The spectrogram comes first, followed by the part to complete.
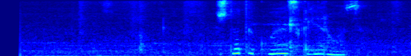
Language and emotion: Russian, neutral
